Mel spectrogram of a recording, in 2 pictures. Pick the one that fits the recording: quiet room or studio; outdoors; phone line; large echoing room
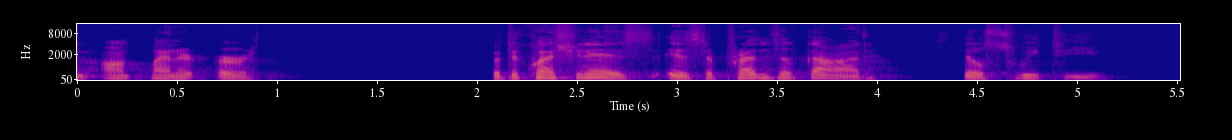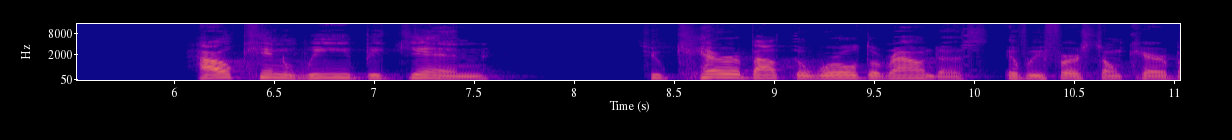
large echoing room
